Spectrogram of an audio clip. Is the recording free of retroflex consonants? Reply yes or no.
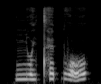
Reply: yes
